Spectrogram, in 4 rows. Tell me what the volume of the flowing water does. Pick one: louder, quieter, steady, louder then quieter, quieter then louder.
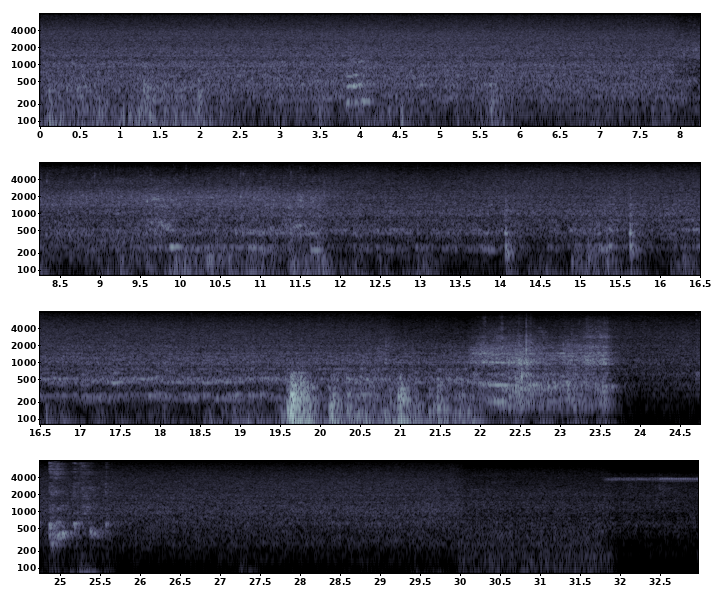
quieter.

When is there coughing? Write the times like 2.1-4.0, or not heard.
24.6-25.6.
